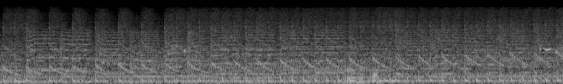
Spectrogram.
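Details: Continuous dense background music with steady beats and harmonic tones, with no animal sound heard.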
